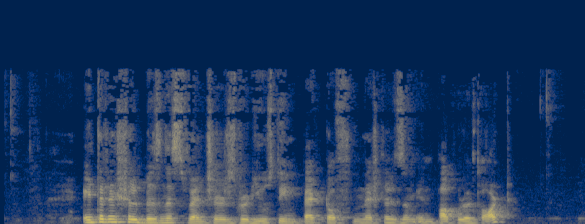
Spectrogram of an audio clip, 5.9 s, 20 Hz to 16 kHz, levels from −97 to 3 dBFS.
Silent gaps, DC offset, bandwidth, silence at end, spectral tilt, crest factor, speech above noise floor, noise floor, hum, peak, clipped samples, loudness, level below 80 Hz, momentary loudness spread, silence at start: none; under 0.1%; 11.5 kHz; 0.75 s; -6 dB/octave; 18 dB; 37 dB; -62 dBFS; none; -8 dBFS; under 0.1%; -25 LUFS; -64 dBFS; 8 LU; 0.85 s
